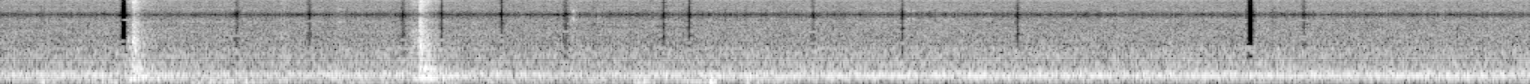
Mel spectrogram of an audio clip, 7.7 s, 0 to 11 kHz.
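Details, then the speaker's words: 1947 Farmall M tractor, first start attempt after rebuild with jump box and charged battery; labouring starter hum with heavy thumps seconds apart, engine rolls over far too slowly and won't fire. Owner suspects bad battery; not confirmed. "well guys I don't think that battery was any good because I could not get that thing to spin over any faster than it"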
